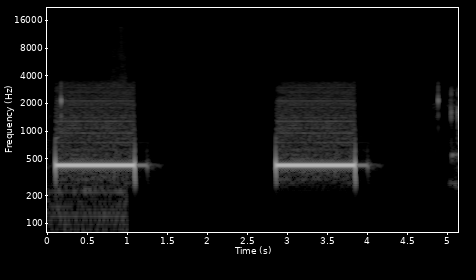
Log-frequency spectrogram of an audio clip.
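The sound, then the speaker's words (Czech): A ringback tone sounds while a phone call is being placed: two steady, one-second beeps at a single mid pitch separated by silence, followed by a couple of faint clicks. “Volám Vaškovi.”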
